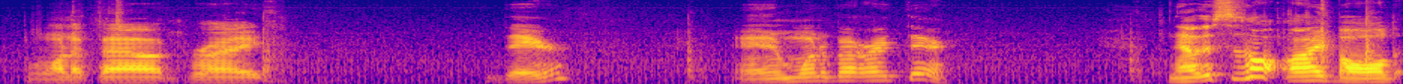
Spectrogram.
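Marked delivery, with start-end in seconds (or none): 5.8-7.0 voice breaking and cracking mid-line. Explaining a build step after marking dots with a Sharpie, voice cracking. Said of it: "my voice cracked".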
